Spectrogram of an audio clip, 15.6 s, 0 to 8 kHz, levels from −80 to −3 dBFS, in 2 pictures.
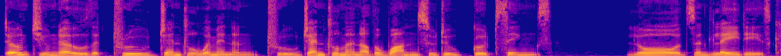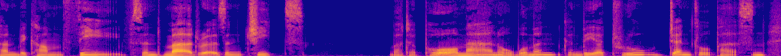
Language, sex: Chinese, female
